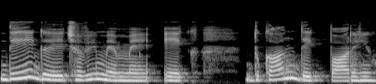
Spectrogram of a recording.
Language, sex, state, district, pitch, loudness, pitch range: Hindi, female, Arunachal Pradesh, Lower Dibang Valley, 200 Hz, -13 LUFS, 175-230 Hz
